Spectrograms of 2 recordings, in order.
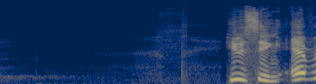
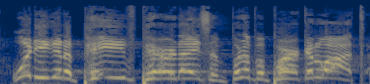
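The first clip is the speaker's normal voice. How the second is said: indignant lady; 9 semitones higher than usual. Retold or imitated. Neighbor lady accusing the tree crew, high outraged shout. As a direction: hurl it like an outraged protester.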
